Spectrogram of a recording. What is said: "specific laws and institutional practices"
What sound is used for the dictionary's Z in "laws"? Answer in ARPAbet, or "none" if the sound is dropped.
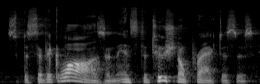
Z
